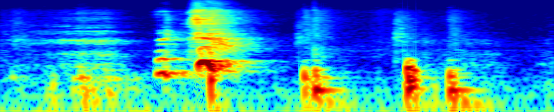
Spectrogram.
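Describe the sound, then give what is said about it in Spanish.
A few sharp sneezes attributed to a cat with a very red nose. They come as short, breathy bursts separated by brief pauses, with no words spoken. “Siendo conocida entonces como la gata que estornuda con la nariz muy roja.”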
